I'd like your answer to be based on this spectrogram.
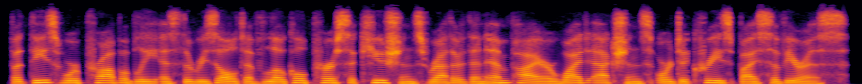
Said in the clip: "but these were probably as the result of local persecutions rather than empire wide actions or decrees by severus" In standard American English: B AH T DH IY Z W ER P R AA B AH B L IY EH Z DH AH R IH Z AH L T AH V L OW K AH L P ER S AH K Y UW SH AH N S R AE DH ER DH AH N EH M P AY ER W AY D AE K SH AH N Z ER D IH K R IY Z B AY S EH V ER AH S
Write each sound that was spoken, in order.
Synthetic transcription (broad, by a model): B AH T DH IY Z W ER P R AA B AH B L IY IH Z DH AH R IH Z AH L T AH V L OW K AH L P ER S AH K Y UW SH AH N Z R AE DH ER DH AH N EH M P AY ER W AY D AE K SH AH N Z ER D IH K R IY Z B AY S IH V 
